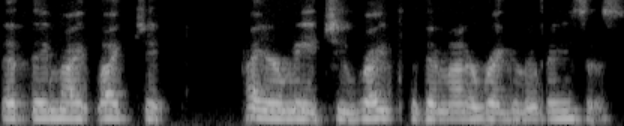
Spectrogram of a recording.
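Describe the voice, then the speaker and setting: Here a woman talks. There is a somewhat breathy sound to her voice. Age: 80s+. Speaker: writer. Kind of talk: interview answer.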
